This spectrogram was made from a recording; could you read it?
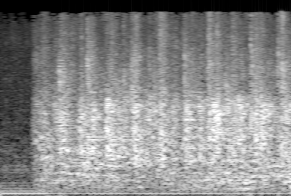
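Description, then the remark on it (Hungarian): Steady applause in a press room greets the German chancellor and French president holding a joint briefing after a European Union leaders' summit; it breaks out after a brief quiet moment, a dense patter of many hands clapping at an even level with no voices standing out. “A sajtóteremben taps fogadta a csúcs után közös tájékoztatót tartó német kancellárt és francia elnököt.”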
